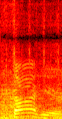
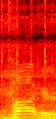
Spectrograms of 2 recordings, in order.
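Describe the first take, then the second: First: The first sound is a TH-like T. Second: The first sound is a plain English T. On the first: The speaker calls it right. "but it's Tahir, I think. You know, T H sound" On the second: The speaker calls it wrong. "we would used to pronounce it Tahir"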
